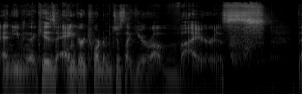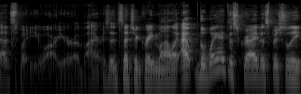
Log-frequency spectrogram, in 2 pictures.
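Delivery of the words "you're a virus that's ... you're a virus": hushed, whispered, slow, bad American accent. Quoting an angry monologue, in Hugo Weaving bad American accent. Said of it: "covering up their bad American accent".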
